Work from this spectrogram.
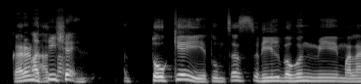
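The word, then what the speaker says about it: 時計: तर त्याच्यावरून ते टो आहे की तो आहे हे नाही कळत. तर तो आहे तो.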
